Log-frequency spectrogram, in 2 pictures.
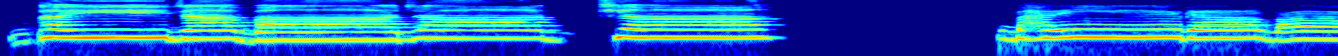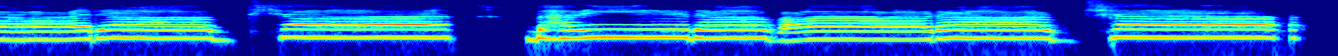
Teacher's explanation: So in Martanda Bhairavaradhya, we have Mahaprana Bha and Mahaprana Dha.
